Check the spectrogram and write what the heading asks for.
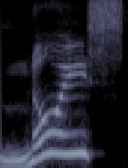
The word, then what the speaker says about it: Noyce: And two of his employees of that company he started, Robert Noyce, I think is how you say his Noyce. Name. I think, you know, I say noise instead of nice.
